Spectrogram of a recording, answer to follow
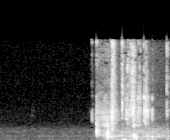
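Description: Near silence, then about a second in a hardcover picture book being handled and turned over, its paper pages and cover rustling and scraping against the hands.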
